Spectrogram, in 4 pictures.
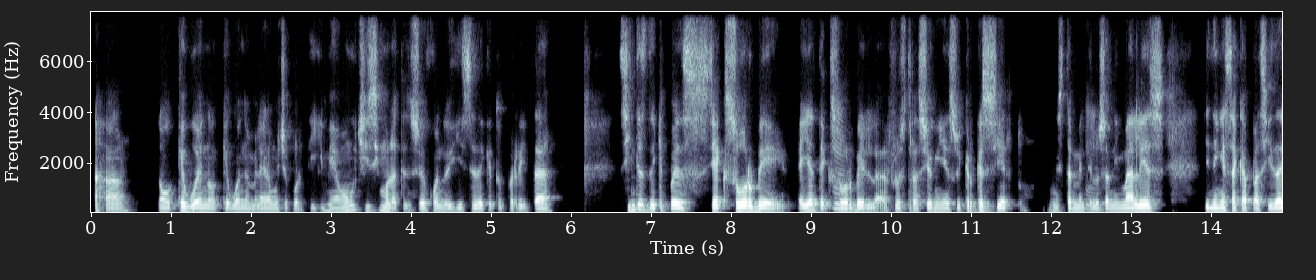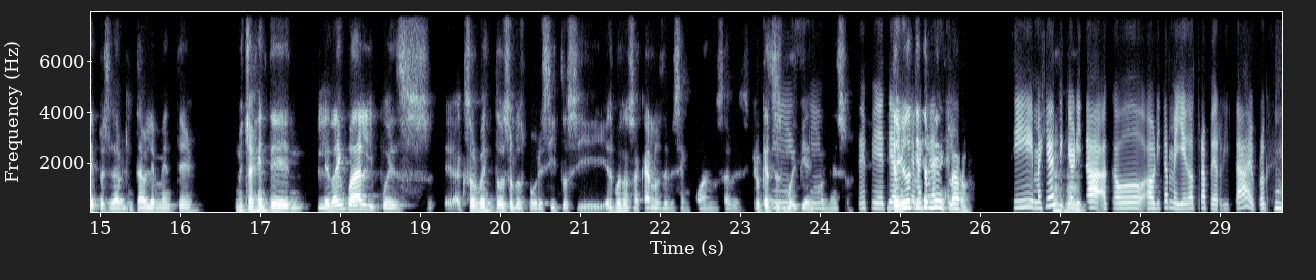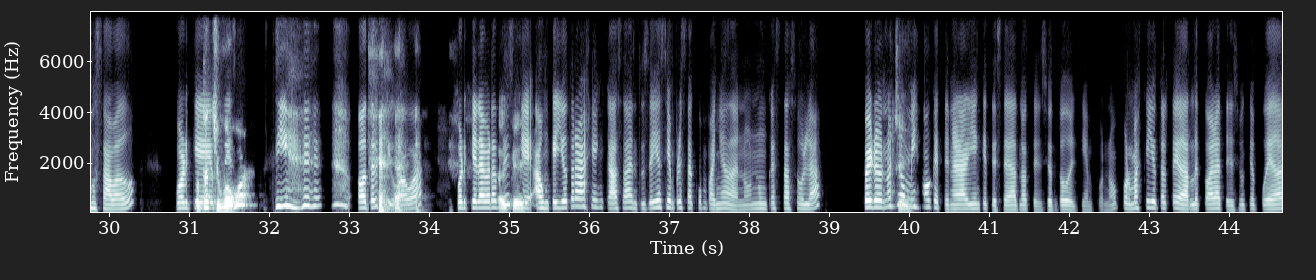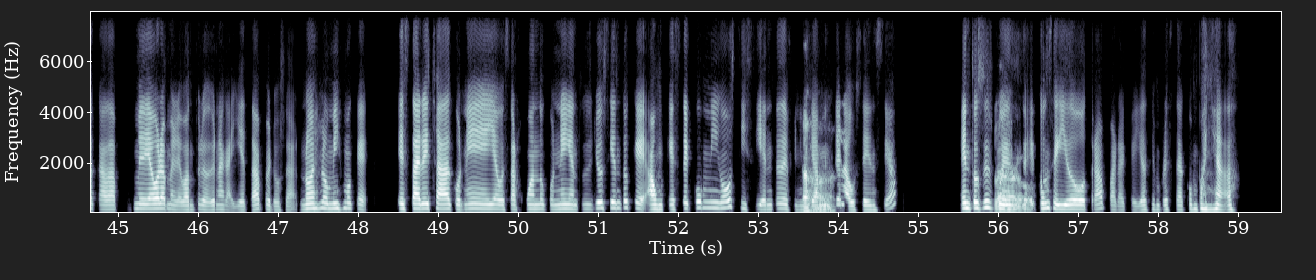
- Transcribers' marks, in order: "absorbe" said as "acsorbe"; "absorbe" said as "acsorbe"; "absorben" said as "acsorben"; chuckle; surprised: "¿Otra chihuahua?"; laugh; laughing while speaking: "acompañada"
- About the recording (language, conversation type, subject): Spanish, podcast, ¿Qué pequeñas cosas cotidianas despiertan tu inspiración?
- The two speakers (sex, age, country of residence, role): female, 30-34, Italy, guest; male, 20-24, United States, host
